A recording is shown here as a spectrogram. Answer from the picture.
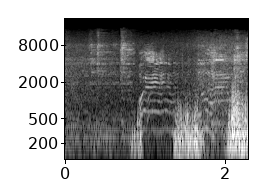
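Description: Beach sound: a brief rising call from a voice about a second in, then a loud rushing noise of breaking surf and wind that swells near the end.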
